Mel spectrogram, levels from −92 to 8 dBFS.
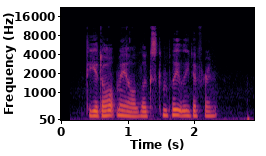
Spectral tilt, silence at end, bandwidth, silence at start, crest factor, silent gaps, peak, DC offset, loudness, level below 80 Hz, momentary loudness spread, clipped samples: -6.5 dB/octave; 0.1 s; 11.5 kHz; 0.4 s; 16 dB; none; -18 dBFS; under 0.1%; -34 LUFS; -60 dBFS; 8 LU; under 0.1%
